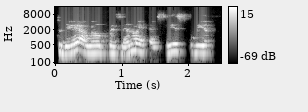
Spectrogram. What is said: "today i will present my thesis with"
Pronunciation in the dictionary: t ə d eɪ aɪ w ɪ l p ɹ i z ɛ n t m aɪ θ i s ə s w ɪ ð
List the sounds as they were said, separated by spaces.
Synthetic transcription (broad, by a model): t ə d eɪ aɪ w ɪ l p ɹ i z ɛ n t m aɪ f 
